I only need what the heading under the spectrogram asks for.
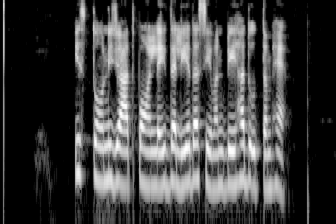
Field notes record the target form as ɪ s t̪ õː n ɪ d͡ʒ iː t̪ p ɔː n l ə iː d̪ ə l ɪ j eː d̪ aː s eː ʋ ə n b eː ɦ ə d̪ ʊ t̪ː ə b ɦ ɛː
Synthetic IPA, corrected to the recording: ɪ s t̪ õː n ɪ d͡ʒ aː t̪ p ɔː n l ə iː d̪ ə l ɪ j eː d̪ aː s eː ʋ ə n b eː ɦ ə d̪ ʊ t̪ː ə m ɦ ɛː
